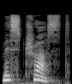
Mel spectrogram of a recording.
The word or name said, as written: mistrust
